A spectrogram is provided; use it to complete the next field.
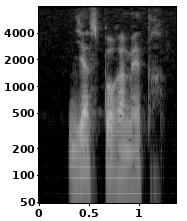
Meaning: diasporameter
- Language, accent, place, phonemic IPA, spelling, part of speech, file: French, France, Lyon, /djas.pɔ.ʁa.mɛtʁ/, diasporamètre, noun, LL-Q150 (fra)-diasporamètre.wav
